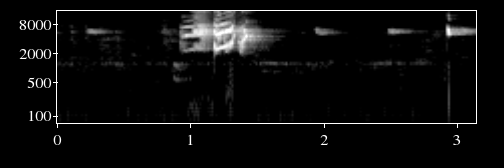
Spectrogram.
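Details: Lovebird in breeding mood, recorded as a lure for caged birds: one long grating, buzzy chatter of about half a second, followed by scattered thin high whistles and a sharp closing click-like chirp.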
